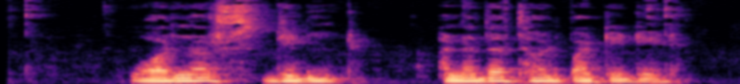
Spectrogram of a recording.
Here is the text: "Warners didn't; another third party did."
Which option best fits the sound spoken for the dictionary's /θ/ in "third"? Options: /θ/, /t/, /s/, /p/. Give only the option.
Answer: /t/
